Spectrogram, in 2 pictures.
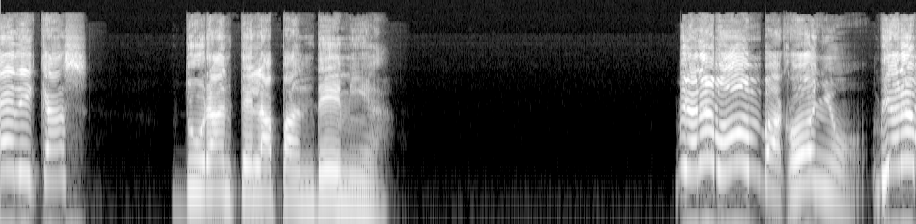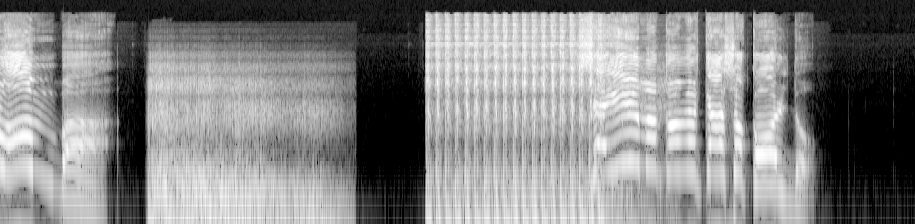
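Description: A man speaks with animation into a close microphone, with pauses.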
